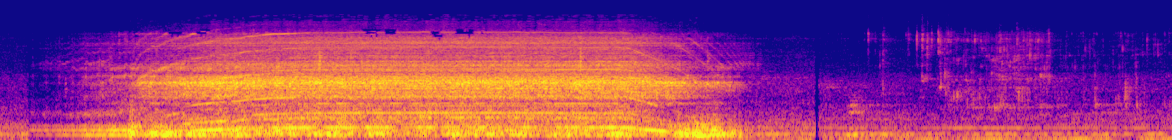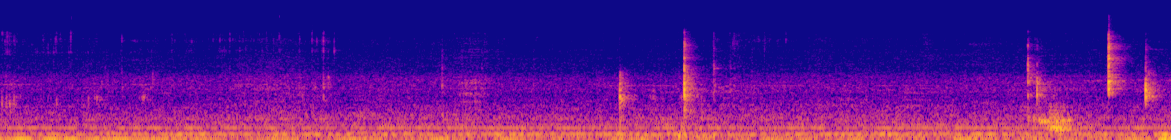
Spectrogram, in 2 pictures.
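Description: Xiaomi high-speed blender motor spinning up with a rising whine, running at full speed for about four seconds, then winding down and stopping. Afterwards the blended drink is poured, and a spoon clinks a few times against a ceramic mug near the end.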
